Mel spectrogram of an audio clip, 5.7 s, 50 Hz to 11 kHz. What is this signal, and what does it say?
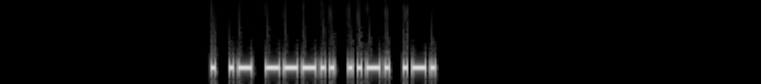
Morse code, heard as a keyed tone, about 36 wpm, 700 Hz. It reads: EA8FR
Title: DXCC-100 Call Signs - 5 Characters - Repeated 3x - 35wpm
